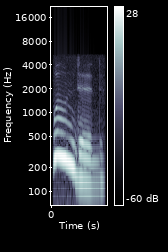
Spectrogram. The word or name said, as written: wounded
